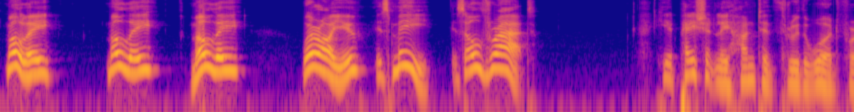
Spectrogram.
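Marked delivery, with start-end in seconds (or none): 0.0-5.4 high, loud cheerful shouts; cheerful calling. A narrator's reading. Rat searching the wood for his friend, cheerful loud calls. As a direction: call out brightly into the dark wood. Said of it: "all the time calling out cheerfully".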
